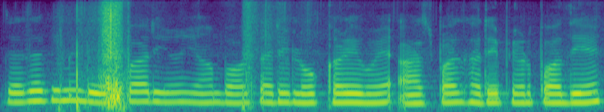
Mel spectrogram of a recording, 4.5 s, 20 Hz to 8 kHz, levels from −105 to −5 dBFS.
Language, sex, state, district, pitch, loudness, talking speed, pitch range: Hindi, female, Chhattisgarh, Jashpur, 200 Hz, -22 LUFS, 265 wpm, 195-210 Hz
